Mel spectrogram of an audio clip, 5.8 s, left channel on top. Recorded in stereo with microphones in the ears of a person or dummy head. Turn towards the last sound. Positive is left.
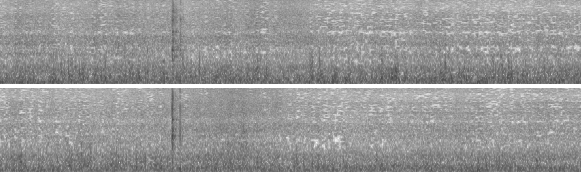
turn(degrees=-30)  # may be behind; listen again after turning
